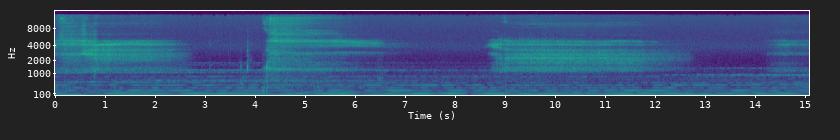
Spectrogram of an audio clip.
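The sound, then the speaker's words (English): Three slow, deep breaths in a calming breathing exercise for anxiety, drawn first into the belly, then the chest, then the rest of the body. Each is a long, airy hiss over a steady low hum. “So it should sound like this. Three breaths like that.”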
